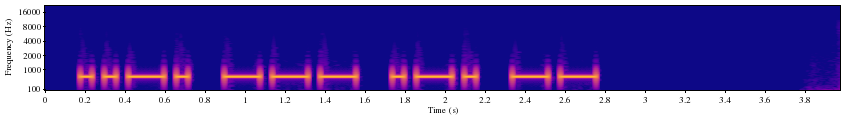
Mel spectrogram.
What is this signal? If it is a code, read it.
Morse code, heard as a keyed tone, about 21 wpm, 700 Hz. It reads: FORM
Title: Sentences from Top 1000 Words - Review Part 1 - New Word Drill - 20wpm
